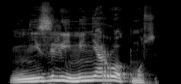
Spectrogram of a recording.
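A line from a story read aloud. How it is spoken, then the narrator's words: Indignant. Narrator (Russian): возмущенно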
